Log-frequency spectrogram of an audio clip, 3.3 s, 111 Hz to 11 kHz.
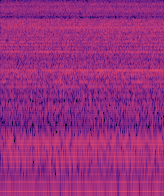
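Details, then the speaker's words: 1991 Tandy CDR-1000 (Mitsumi CRMC-LU005S) CD-ROM drive: steady low motor hum with a faint irregular churn and a brief hang, the disc spinning up but never settling to read; disc read failure, though an improvement over a drive that would not spin. "So there might be some hope here. I hear it making noises. I don't know. I mean, it's better than it was. Just sort of hung up there for a sec."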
